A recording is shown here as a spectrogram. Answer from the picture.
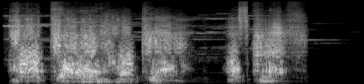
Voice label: Female, Grineer; New War; Narmer; Patrol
